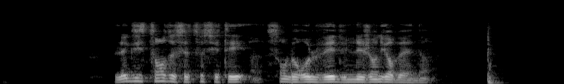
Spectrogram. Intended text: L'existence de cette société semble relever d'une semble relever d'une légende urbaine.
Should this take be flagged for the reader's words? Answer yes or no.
yes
